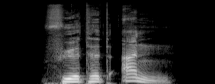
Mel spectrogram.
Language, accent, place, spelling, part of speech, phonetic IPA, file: German, Germany, Berlin, führtet an, verb, [ˌfyːɐ̯tət ˈan], De-führtet an.ogg
- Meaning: inflection of anführen: 1. second-person plural preterite 2. second-person plural subjunctive II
